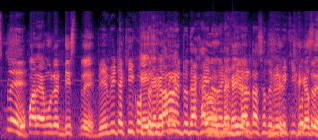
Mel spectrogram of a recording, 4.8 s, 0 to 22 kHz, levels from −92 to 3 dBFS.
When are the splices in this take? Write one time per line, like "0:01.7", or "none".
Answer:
none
